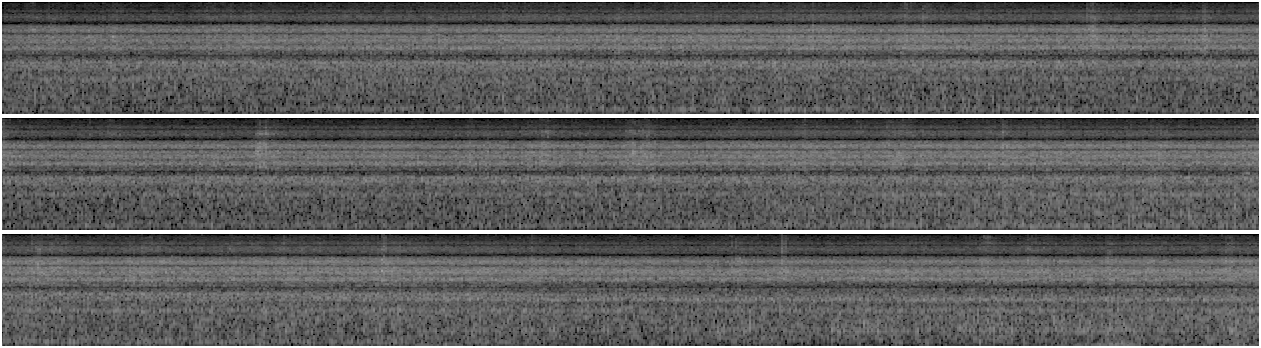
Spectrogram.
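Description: Freight train of empty container flat wagons rolling past: a steady rumble and clatter of steel wheels on the rails.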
